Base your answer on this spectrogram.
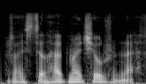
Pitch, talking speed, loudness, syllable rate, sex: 105 Hz, 285 wpm, -18 LUFS, 5.8 syllables/s, male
